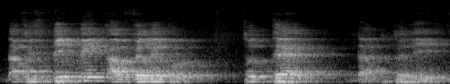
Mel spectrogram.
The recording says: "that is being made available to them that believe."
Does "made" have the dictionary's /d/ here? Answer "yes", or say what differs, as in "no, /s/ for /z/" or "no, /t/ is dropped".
no, /d/ is dropped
